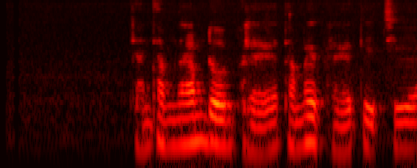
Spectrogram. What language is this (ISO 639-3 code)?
tha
